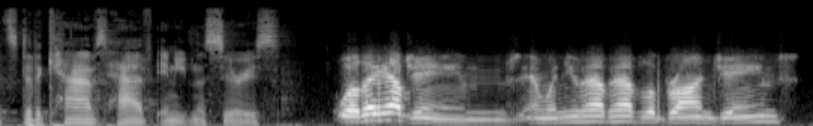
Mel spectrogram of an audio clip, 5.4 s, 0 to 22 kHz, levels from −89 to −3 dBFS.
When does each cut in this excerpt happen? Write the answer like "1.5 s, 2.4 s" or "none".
1.2 s, 2.7 s, 4.0 s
